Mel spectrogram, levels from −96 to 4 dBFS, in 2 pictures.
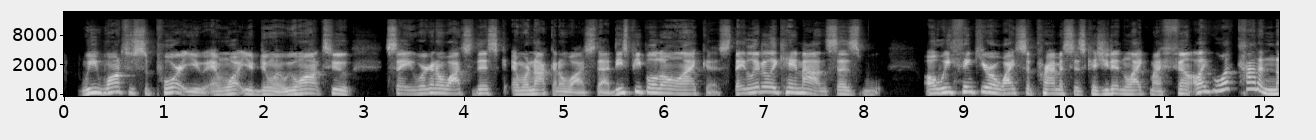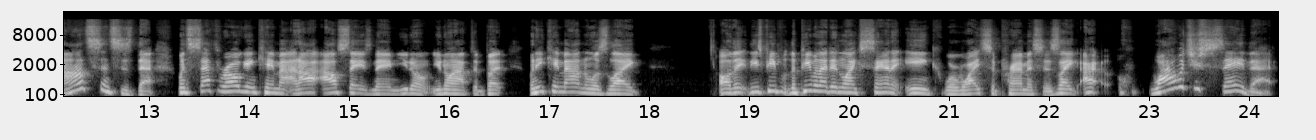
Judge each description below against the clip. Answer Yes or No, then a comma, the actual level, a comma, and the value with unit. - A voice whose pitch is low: No, medium, 155 Hz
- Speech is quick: Yes, fast, 250 wpm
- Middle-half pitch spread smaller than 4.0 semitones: No, average, 5.3 semitones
